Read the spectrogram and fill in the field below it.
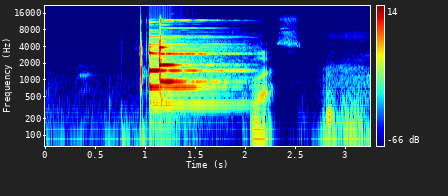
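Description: A bright, ringing chime sounds once and fades.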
